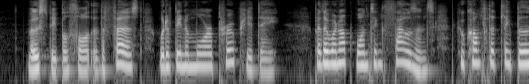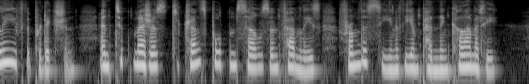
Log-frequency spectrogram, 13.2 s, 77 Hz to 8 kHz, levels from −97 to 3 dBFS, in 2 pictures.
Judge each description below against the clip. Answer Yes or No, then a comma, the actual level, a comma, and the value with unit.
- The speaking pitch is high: Yes, high, 200 Hz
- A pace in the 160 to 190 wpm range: Yes, average, 175 wpm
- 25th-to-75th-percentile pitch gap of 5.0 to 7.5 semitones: Yes, average, 5.3 semitones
